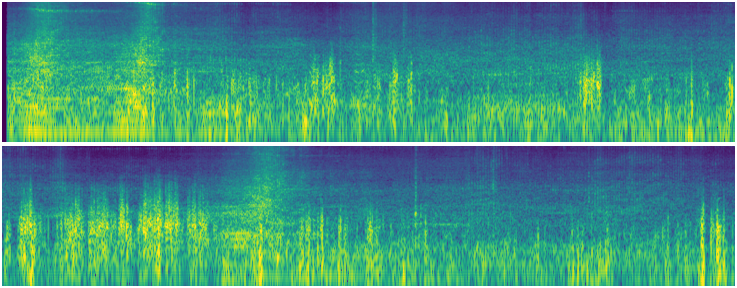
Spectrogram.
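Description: Go-kart engines running as karts lap the track, swelling louder at moments as a kart comes close.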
